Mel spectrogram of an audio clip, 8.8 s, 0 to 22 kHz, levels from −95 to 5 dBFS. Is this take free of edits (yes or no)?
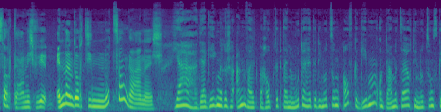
no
